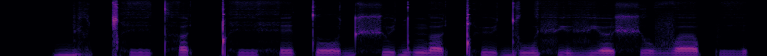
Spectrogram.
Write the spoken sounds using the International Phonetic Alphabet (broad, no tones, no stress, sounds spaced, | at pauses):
bʲ u ǀʰ e̤ t̪ʰ ɐ ǃʰ e̤ h e t̪ o d ʃ y d ŋ ɐ ǃʰ y d u fʲ ə vʲ œ ʃ ʊ v ɐ p e̤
